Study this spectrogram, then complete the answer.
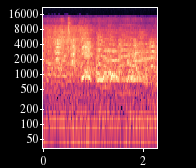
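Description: A rooster crowing at an open-air pet market in Bocaue, one drawn-out call in the middle that rises above a steady din of crowd noise and chatter.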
